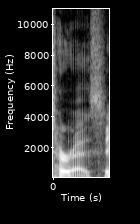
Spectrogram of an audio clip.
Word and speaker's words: Jerez: I was there. It was her. It's Jerez.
